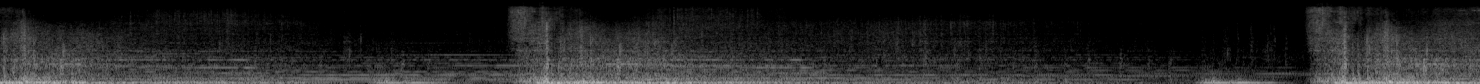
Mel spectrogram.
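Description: Confringo blast spell in the video game Hogwarts Legacy: a rumbling, roaring wash of noise with two sudden loud bursts of explosive impact, one in the middle and one near the end.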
